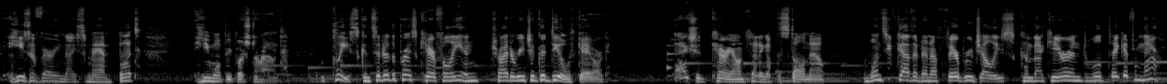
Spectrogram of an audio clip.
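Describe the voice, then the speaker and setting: Fast-talking, earnest, nervous knight clerk. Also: male voice, on the high side, lively intonation, fairly bright tone, soft background music. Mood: polite, explanatory. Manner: formal, earnest, slightly nervous. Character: flustered, earnest, overly polite male knight logistics clerk. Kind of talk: video game voice acting.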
